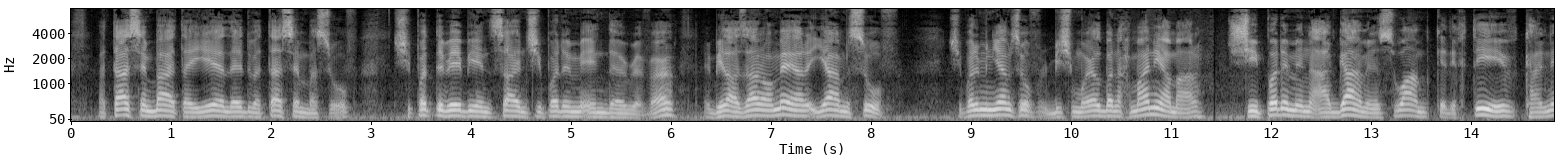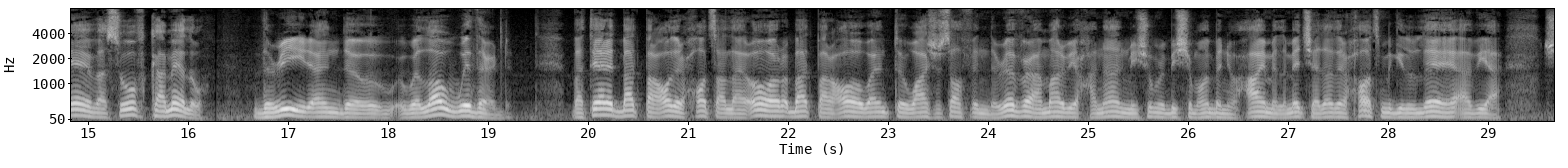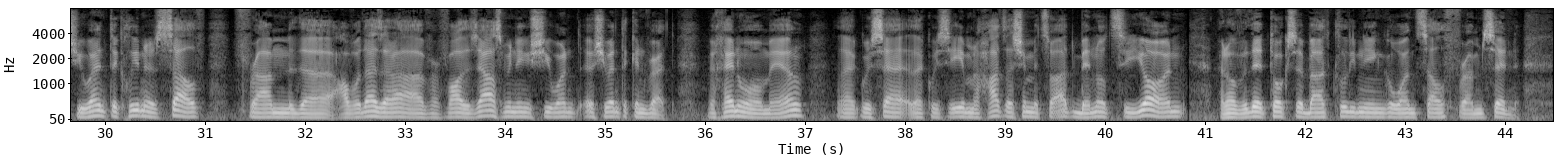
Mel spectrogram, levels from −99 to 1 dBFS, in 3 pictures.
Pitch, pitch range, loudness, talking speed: 120 Hz, 110-135 Hz, -22 LUFS, 160 wpm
